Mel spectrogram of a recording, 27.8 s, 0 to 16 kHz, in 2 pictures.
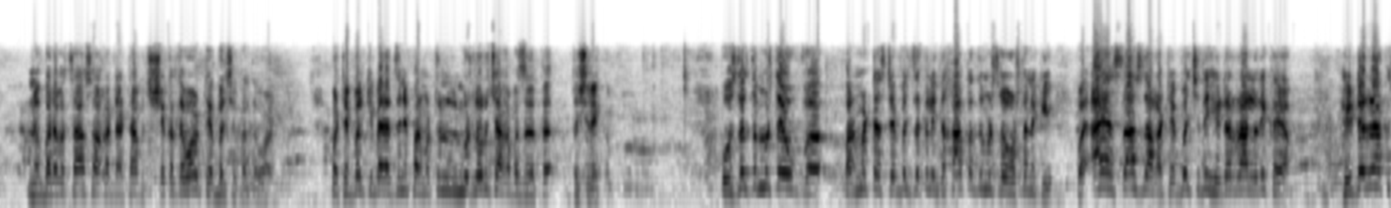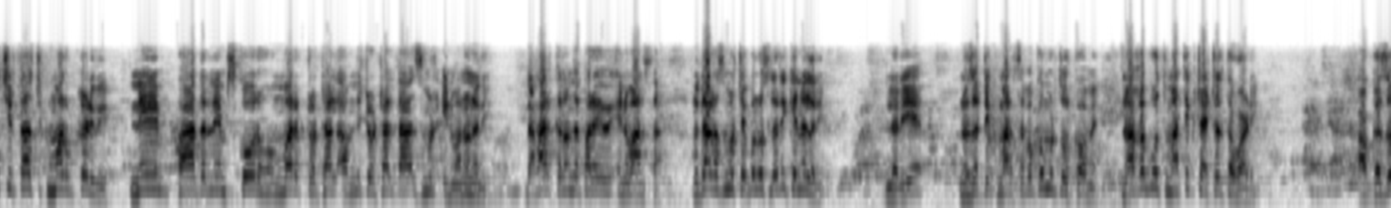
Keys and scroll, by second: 5.4 ctrl+z, 27.0 ctrl+z.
